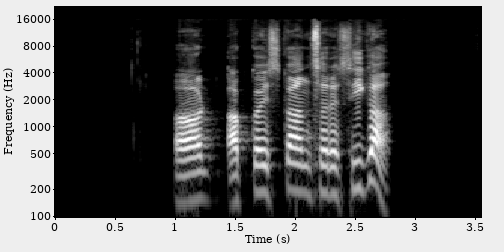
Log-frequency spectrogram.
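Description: A man speaks clearly and with animation, close to a microphone.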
